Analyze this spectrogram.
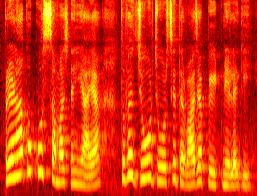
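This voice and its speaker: A woman narrating a scripted horror story in a steady, dramatic way. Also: on the high side, moderate pace.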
